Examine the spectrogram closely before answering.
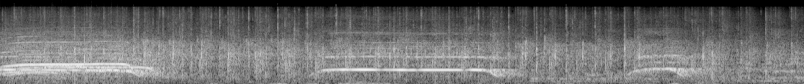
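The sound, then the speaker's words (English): A fan backstage whoops and hollers over loud, steady applause and cheering from a studio audience at a talk show, letting out three drawn-out, high calls in separate bursts while the clapping continues underneath. “You have a fan backstage, I'm guessing. The guy who's whooping and hollering.”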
